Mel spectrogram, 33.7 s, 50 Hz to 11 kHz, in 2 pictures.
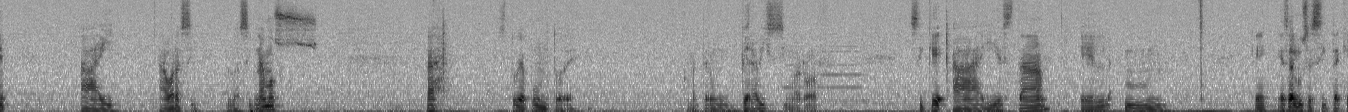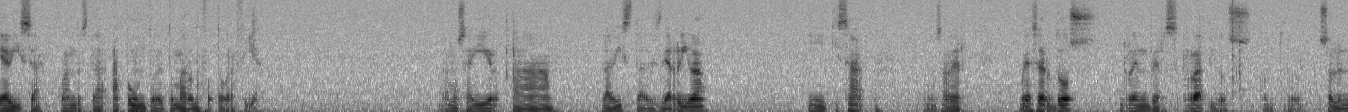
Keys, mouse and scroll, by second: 0.3 click, 2.8 click, 3.5-4.0 scroll down 1, 4.2-5.0 scroll down 2, 5.7 shift+middle click, 6.7 shift+middle click, 6.8-7.4 shift+scroll down 2, 7.5 middle click, 8.6 middle click, 10.0 middle click, 10.7 middle click, 11.2-11.9 scroll up 1, 12.1-13.3 shift+middle drag, 13.6 shift+middle click, 14.5 scroll down 1, 14.7 scroll up 1, 21.3-21.8 scroll down 1, 22.1-22.4 scroll up 2, 23.2 KP_0, 27.5-28.7 middle drag, 29.3-30.6 middle drag, 30.6-31.1 scroll up 2, 32.3 KP_1.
